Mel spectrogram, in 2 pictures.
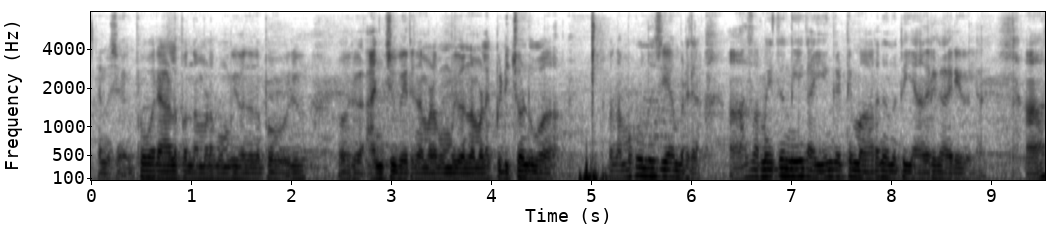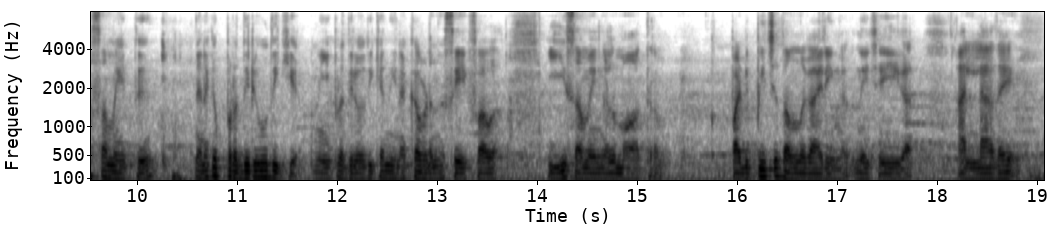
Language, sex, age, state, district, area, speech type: Malayalam, male, 30-45, Kerala, Kollam, rural, spontaneous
